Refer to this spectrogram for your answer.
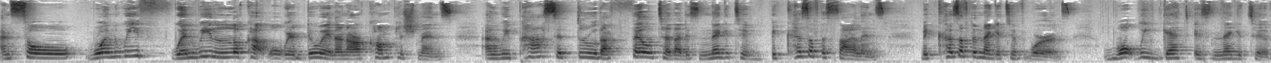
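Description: Her dark, mellow voice is fairly high-pitched for a woman. She speaks at a moderate pace with lively intonation. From Jamaica. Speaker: podcast host. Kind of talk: solo podcast monologue.

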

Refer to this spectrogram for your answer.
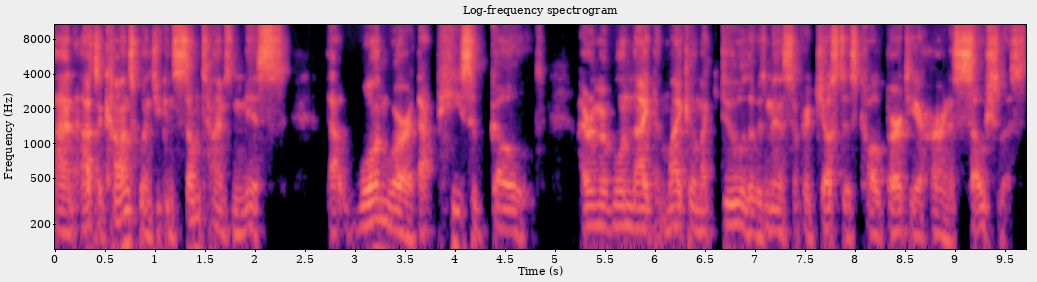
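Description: A man with an Irish accent speaks at a fairly quick pace in a very deep, low, somewhat breathy voice. His intonation is fairly even, and the background is quiet. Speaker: journalist and tech entrepreneur. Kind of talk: interview.

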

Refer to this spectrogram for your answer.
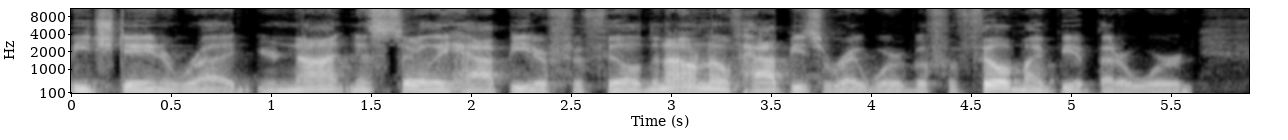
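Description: Very deep and low, a man's voice with an American accent keeps a fairly even intonation on a very clean recording with a silent background. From California. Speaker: podcast host. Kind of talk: solo monologue. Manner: casual, with frequent fillers.

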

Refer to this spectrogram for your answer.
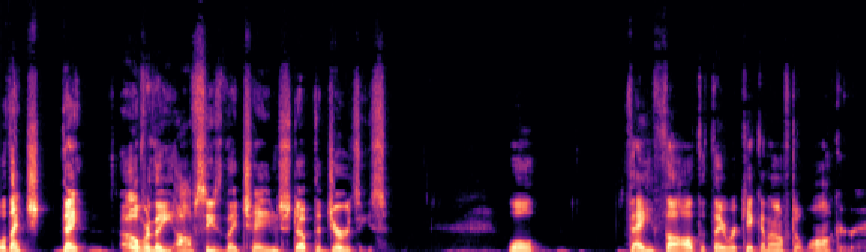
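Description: A man talks at a moderate pace in a bright, sharp tone with lively intonation, leaving long, frequent pauses. The recording is very clean, with a silent background. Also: medium pitch for a man. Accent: Alabama. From Alabama, Jasper. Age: 30s. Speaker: radio host. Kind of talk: casual chat.

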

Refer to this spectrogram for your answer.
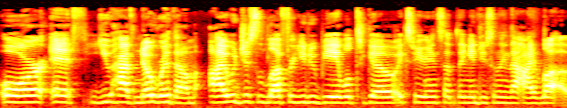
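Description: An unremarkable speaking voice moves at a fairly quick pace. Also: woman. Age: 19. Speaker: podcast co-host. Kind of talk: casual chat.

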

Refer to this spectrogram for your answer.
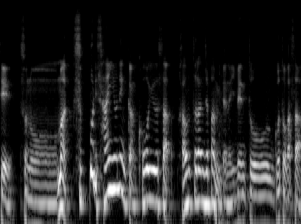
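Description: This very clean recording has a silent background. A man with a fairly low pitch speaks at a moderate pace with very wide pitch swings. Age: 30s. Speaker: podcast co-host. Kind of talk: casual chat.

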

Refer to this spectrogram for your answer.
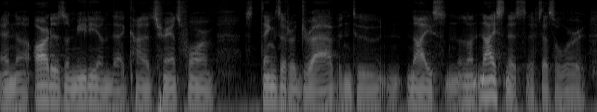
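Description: A man's very deep, low voice with an American accent, a moderate pace, and audible room echo. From Reading, Pennsylvania. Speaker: artist, muralist. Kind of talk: interview. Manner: halting.

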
